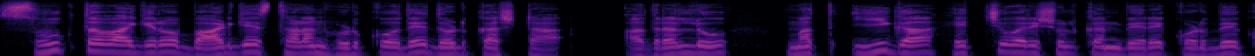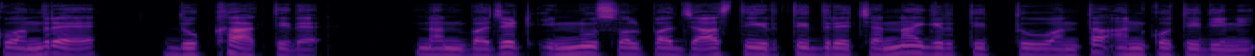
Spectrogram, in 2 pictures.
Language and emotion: Kannada, sad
